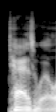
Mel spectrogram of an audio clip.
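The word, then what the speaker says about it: Tazewell: And Tazwell. Okay. I could have sworn last time I was saying Tazwell and you guys told me to say Tazwell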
